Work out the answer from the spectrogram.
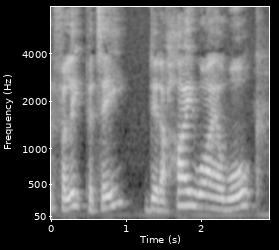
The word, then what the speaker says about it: Philippe Petit: thankfully dead and also philippe petit that is not how you say it at all i'm gonna do it again philippe petit did a high wire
